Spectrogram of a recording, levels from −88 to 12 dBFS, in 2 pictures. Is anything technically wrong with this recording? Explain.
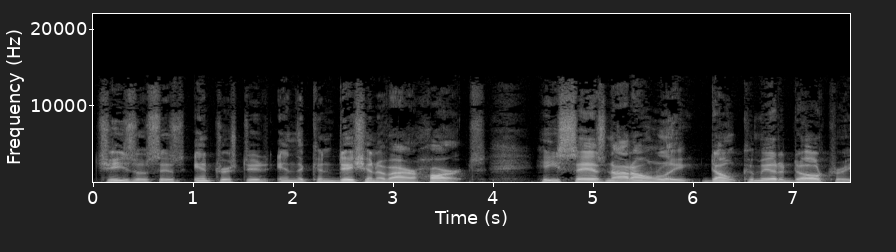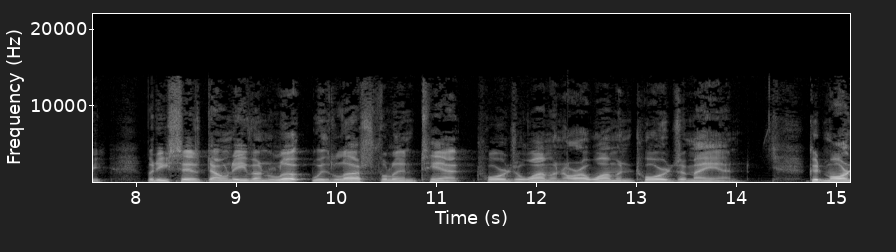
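Yes, there is damaged data in a compressed stream, at 0.79 to 0.81 s and at 12.31 s. Corrupted bytes make the decoder misread frames and lose sync, giving brief glitches in the speech. A spectrogram would show thin broadband vertical streaks, and the waveform an abrupt discontinuity.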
